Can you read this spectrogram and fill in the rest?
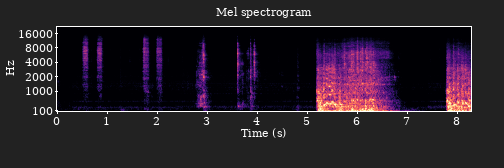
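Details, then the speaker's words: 1965 Chevrolet Corvair, two carburetors, flooding after stored winter, first start attempts; scattered pops and clicks then long harsh cranking bursts that catch and die, starter suspected loose; intermittent firing while cranking. "run okay well I think she's going to run I'm going to I'm going to quit while I'm ahead and not keep grinding on this starter"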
